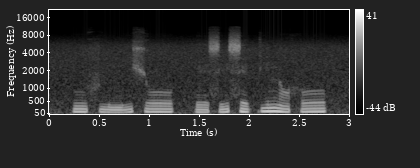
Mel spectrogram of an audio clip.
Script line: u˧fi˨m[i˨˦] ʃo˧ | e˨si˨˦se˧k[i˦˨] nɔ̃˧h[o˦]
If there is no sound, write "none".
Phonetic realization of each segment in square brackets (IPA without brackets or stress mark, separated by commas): i˨˦, i˦, o˦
